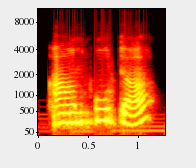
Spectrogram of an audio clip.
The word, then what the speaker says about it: au revoir: au revoir au revoir revoir au revoir See you later. au au au re au re voir au re voir au revoir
